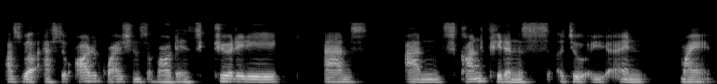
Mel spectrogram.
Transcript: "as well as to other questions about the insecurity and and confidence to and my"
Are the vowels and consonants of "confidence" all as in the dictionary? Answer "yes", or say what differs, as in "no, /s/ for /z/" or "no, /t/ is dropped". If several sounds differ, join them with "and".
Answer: yes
